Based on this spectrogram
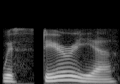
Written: wisteria

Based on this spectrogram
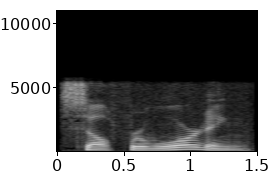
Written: self-rewarding

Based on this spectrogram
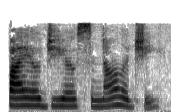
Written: biogeocoenology

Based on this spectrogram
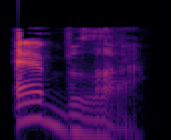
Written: Ebla

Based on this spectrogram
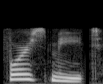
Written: forcemeat

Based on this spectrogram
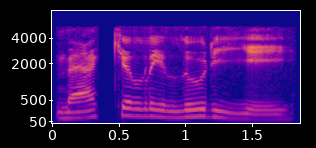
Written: maculae luteae

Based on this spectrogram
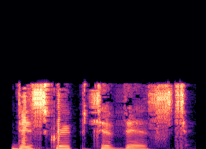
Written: descriptivist

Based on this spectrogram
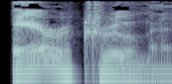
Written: aircrewman

